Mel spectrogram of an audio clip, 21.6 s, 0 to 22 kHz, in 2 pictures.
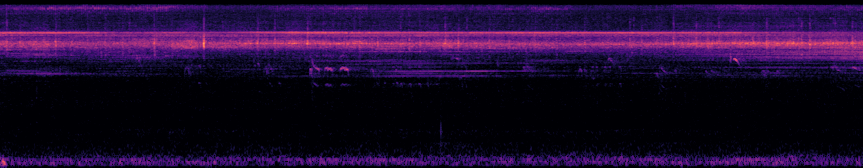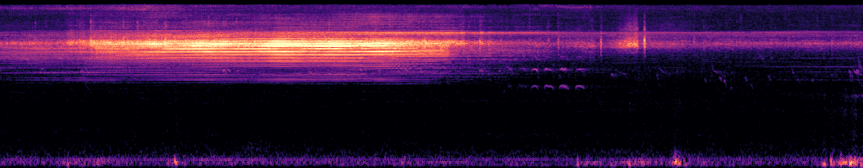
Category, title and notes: Soundscapes > Nature
Ambience - Afternoon Ambience with Insects and Brown-headed Nuthatch
A short and sweet afternoon ambience recorded with an LG Stylus 2022 with insects and a brown-headed nuthatch.
nuthatch, insect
